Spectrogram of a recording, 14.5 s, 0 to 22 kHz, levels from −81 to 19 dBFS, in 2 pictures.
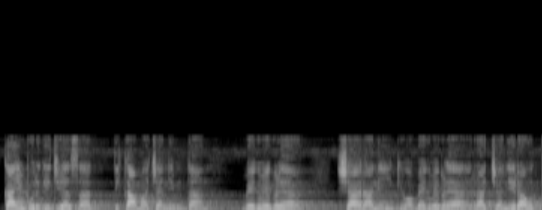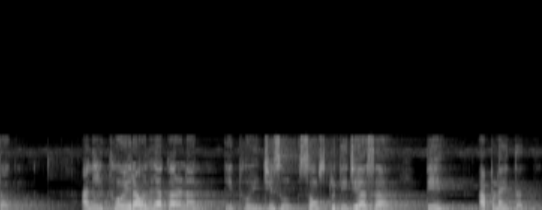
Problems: background conversations at intervals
